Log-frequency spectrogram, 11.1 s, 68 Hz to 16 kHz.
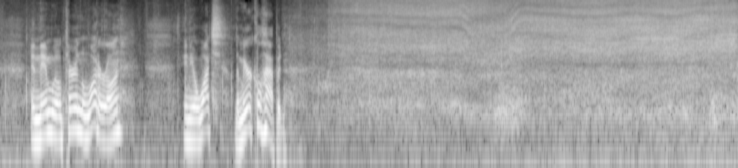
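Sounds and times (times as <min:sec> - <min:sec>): hose spraying water: 0:04.4 - 0:11.0.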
